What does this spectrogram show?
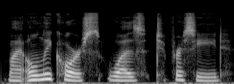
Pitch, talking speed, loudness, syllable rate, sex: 190 Hz, 155 wpm, -17 LUFS, 4.5 syllables/s, female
